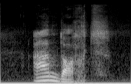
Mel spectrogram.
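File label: "aandacht", Dutch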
